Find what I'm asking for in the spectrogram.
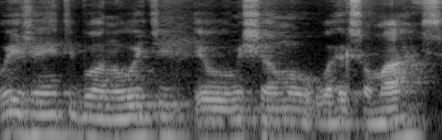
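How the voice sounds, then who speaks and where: His intonation is monotone and flat, at medium pitch for a man. He talks at a fairly slow pace. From Rio Grande do Norte interior, Brazil. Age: 20s. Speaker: university student. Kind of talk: personal testimony in online meeting. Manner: halting, with fillers.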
